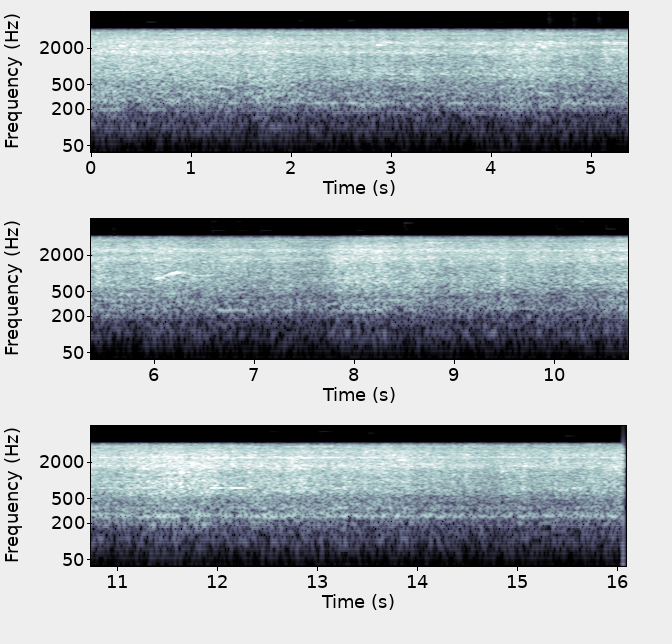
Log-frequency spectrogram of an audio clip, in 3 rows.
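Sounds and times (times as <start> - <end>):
freight wagons rumbling clatter: 0.0 - 16.0
wheels squealing: 5.7 - 7.0, 11.4 - 16.0.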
